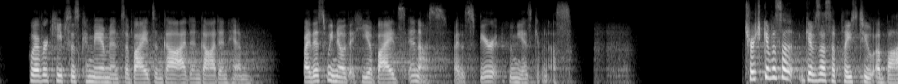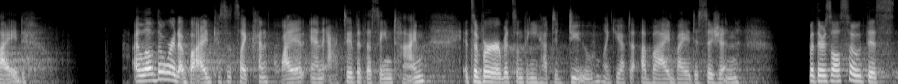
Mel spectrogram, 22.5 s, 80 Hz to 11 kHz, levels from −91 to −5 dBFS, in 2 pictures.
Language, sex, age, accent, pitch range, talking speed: English, female, 30-49, American, 160-195 Hz, 195 wpm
